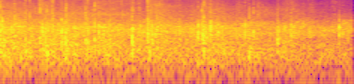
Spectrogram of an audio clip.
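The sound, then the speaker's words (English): A crowd applauds steadily, many hands clapping in a dense, continuous patter with a few sharper claps standing out, moderately loud, with no voices. “Now, it's fun to clap, but do you have it?”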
